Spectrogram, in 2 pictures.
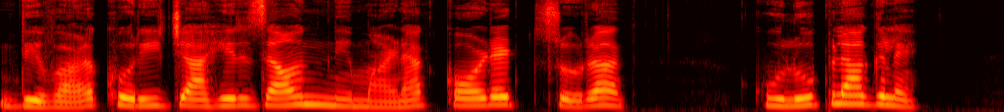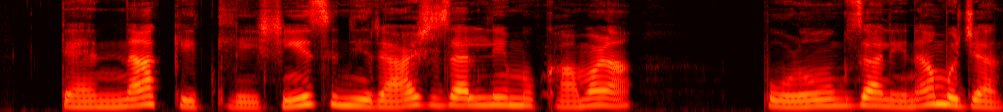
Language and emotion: Goan Konkani, sad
